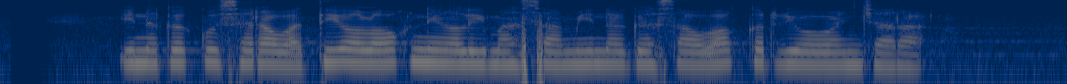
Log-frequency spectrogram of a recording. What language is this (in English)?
Sundanese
